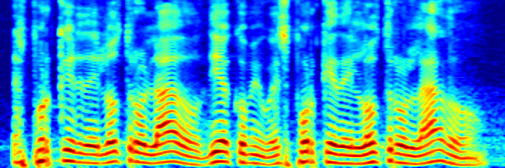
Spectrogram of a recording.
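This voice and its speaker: A man preaching a sermon in a church with a Mexican Spanish accent, dropping low and then shouting his exhortations. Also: fairly quick. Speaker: pastor. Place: church sanctuary. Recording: long hall reverb.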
